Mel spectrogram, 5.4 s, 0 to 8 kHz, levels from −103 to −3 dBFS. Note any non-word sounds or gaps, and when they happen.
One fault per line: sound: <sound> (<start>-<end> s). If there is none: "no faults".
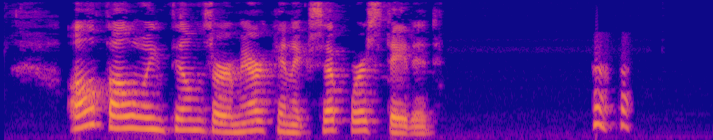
sound: laugh (4.4-4.8 s)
